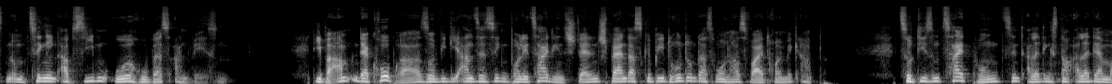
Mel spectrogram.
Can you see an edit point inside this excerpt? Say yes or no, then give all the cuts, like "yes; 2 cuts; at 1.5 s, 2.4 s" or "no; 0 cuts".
no; 0 cuts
